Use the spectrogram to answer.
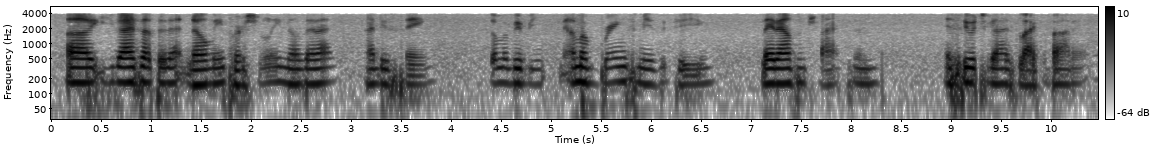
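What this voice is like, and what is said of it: Hoarse voice. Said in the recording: “I'm a little hoarse because I've been singing pretty much all night ... I'm a little hoarse, so you guys can't really hear me that well”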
